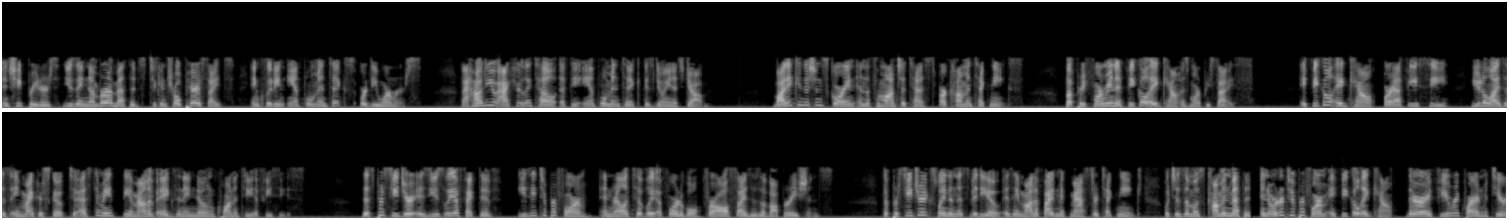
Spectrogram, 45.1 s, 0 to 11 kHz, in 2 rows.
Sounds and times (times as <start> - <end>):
Speech: 0.0 - 6.3, 6.9 - 10.6, 11.6 - 15.3, 16.0 - 18.8, 19.5 - 27.1, 28.0 - 35.0, 35.8 - 45.1.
